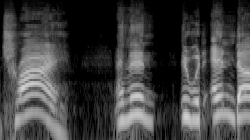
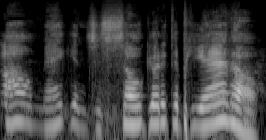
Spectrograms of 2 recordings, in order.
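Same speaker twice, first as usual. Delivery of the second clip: softer, gushing mom voice; doting praise; 4 semitones lower, 8 dB quieter than usual. Retold or imitated. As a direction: coo over the star student. Mom praising star student.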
